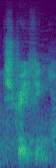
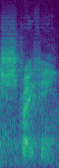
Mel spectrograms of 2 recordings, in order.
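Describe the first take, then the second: First: "strafing" with first vowel as in "stray"; "strafing" with a long A; long A pronunciation. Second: "strafing" with first vowel as in "strife"; "strafing" rhymed with "knifing"; alternate pronunciation. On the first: Second take of the word. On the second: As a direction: say "strafing" as STRY-fing. Says word two ways, correcting it. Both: Real, not acted.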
